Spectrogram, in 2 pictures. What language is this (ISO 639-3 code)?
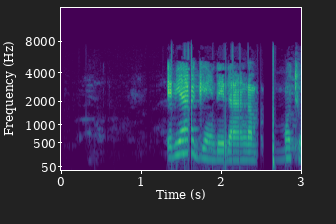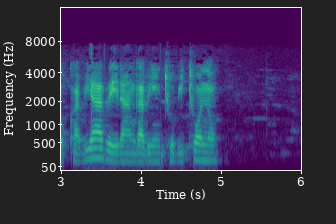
lug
